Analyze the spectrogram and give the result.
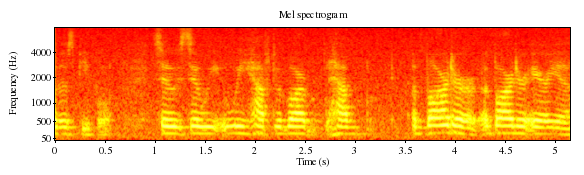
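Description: Over light background noise, a woman speaks with monotone, flat intonation. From United States. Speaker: vlogger. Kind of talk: casual monologue. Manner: halting. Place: hall. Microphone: webcam.

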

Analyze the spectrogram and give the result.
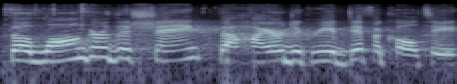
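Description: Over light background noise, a woman talks fairly quickly in a high voice. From Montana. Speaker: barrel racer and horsemanship clinician; presenter. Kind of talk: tutorial. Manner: halting. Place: stage. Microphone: lapel.

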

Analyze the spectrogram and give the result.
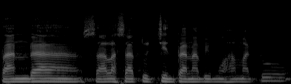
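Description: Light background noise can be heard. A man with a medium pitch speaks in an animated tone. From Medan, North Sumatra (Batak); North Sumatra, Indonesia. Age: 60s. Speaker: Islamic preacher, retired diplomat; Islamic preacher. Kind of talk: sermon to women's study group. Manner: animated, direct, joking with audience. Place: church. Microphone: handheld.

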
